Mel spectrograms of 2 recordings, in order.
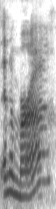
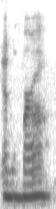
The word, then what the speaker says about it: Inamura: Is this Inamura? Yes. Okay. Yoshiki Inamura.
